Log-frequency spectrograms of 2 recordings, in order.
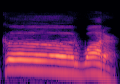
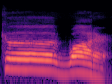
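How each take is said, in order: The two takes are said the same way.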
